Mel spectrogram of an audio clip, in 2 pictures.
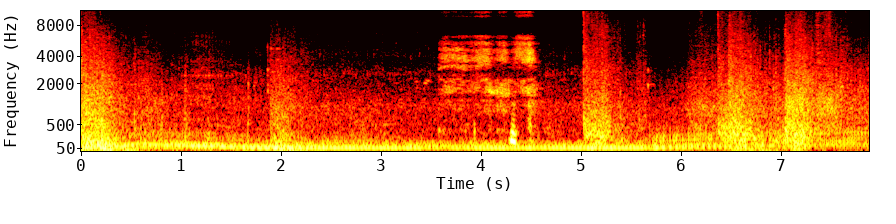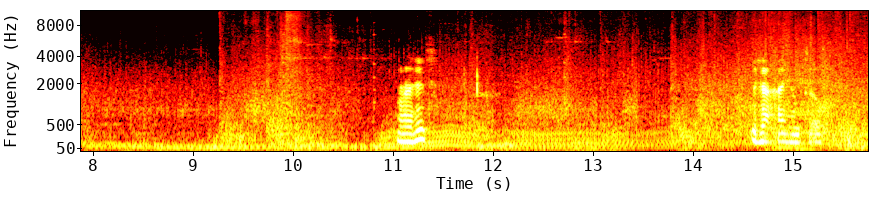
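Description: A vehicle crashes and tumbles with heavy metallic thuds.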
